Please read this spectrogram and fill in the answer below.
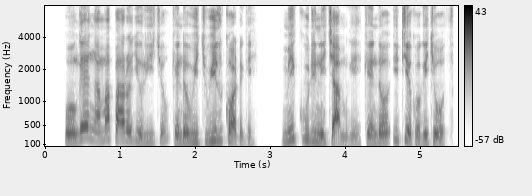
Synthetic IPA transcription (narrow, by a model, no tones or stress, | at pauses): oŋɡeŋamapaɾod͡ʒoɾit͡ʃokendowit͡ʃwilkɔdɡɪ | mɪkudinɪt͡ʃamɡɪkendoʔitjekoɡɪt͡ʃʊt̪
